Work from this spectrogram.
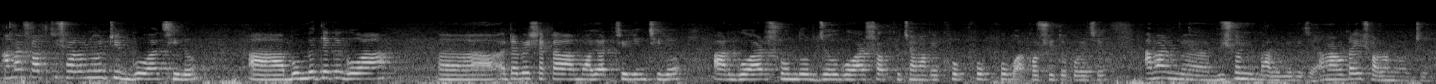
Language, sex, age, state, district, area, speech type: Bengali, female, 45-60, West Bengal, Birbhum, urban, spontaneous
